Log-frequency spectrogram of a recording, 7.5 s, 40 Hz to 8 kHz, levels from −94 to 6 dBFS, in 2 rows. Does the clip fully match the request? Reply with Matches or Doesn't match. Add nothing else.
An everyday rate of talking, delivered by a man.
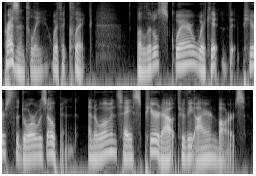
Matches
